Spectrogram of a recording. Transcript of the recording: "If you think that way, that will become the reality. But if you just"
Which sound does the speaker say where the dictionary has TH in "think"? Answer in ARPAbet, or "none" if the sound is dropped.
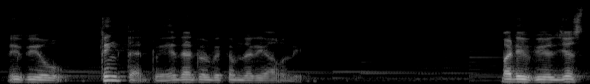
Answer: T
